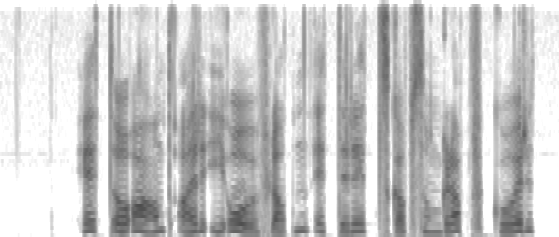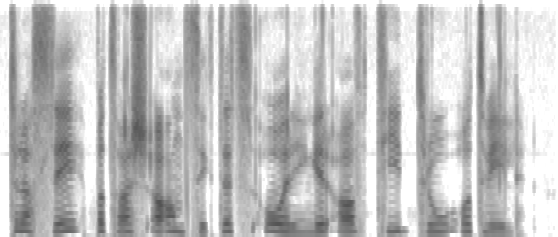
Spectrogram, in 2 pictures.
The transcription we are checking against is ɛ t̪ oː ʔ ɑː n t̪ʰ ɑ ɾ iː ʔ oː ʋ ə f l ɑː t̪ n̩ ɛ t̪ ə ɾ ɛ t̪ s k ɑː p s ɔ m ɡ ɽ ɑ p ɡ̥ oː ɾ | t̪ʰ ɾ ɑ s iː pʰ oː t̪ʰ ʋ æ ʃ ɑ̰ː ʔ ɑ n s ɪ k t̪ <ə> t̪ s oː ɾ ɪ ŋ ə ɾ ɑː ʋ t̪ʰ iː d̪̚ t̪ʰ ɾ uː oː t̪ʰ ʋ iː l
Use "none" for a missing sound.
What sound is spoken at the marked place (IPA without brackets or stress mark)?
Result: ə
